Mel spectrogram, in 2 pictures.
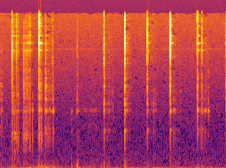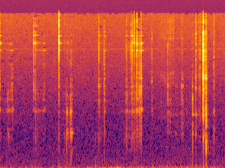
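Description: Long fingernails tap the engraved faces of a small copper-colored metal pyramid held up in one hand. Thirteen quiet, sharp, bright clicks and light scratchy ticks come at an uneven pace, each dying away almost at once with no ringing.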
